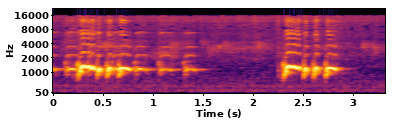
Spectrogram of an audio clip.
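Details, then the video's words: Local zebra dove heard as a lure for doves slow to sing: a rolling series of rapid, ringing coo notes, a pause, then a tight three-note burst. "Perkutut lokal gacor Panggilan Perkutut Agar Bunyi"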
